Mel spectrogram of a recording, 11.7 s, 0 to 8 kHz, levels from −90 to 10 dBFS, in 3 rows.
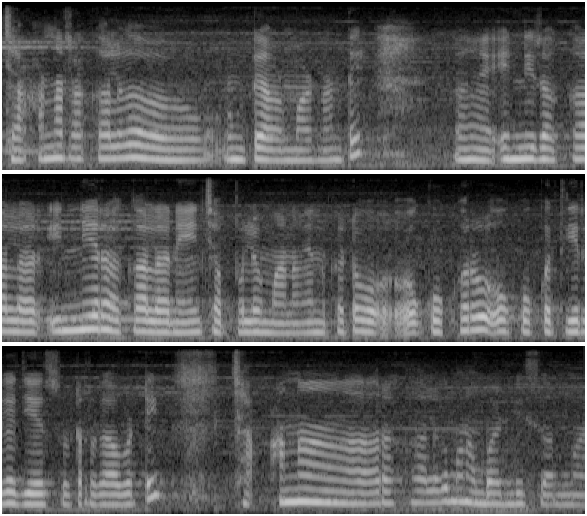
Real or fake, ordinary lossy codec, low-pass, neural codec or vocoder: real; none; 7.2 kHz; none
